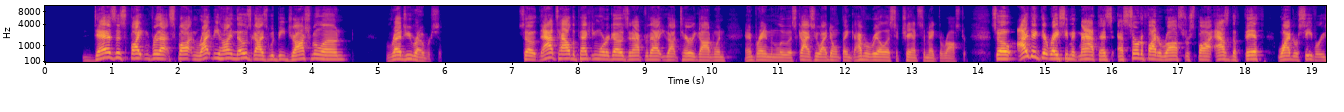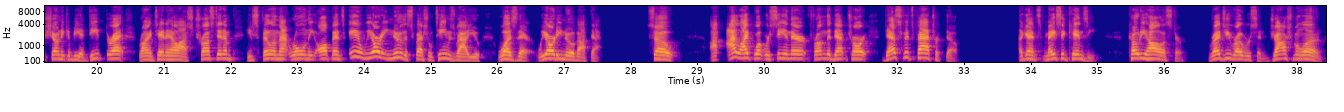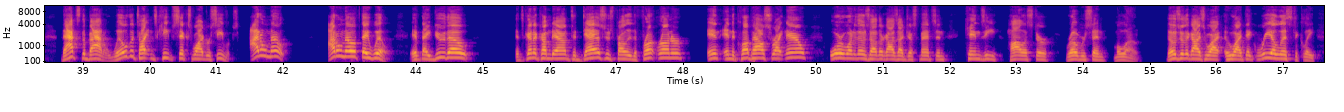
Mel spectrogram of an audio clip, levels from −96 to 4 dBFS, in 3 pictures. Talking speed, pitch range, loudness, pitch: 195 wpm, 165-220 Hz, -23 LUFS, 190 Hz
